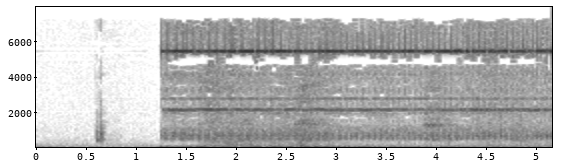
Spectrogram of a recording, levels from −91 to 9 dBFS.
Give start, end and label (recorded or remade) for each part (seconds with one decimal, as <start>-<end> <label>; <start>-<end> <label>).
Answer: 0.0-1.1 remade; 1.1-4.2 recorded; 4.2-5.2 remade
